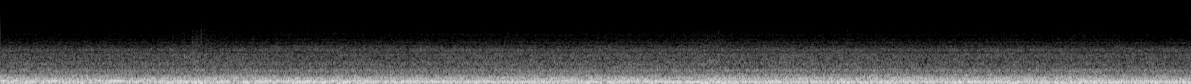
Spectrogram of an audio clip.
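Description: Steady low road rumble inside a taxi's cabin travelling at highway speed, with a faint low drone running under it.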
